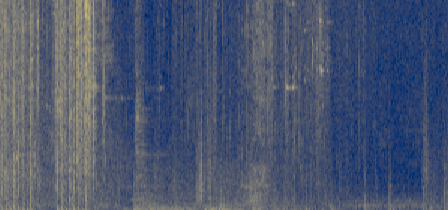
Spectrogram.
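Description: Explosions boom nearby.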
